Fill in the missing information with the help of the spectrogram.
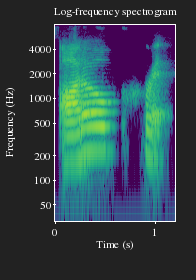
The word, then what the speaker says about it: AutoCrit: I believe that's how you pronounce it. It's AutoCrit.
